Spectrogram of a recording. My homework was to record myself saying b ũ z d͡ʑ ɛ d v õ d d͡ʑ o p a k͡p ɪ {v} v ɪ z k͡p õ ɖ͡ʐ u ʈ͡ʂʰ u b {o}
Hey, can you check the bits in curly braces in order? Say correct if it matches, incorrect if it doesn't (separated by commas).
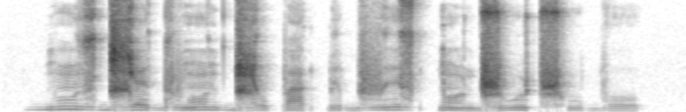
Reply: incorrect, correct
